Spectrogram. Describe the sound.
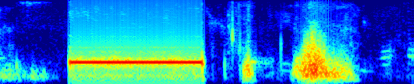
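The ringback tone of an outgoing telephone call sounds once: a steady mid-pitched beep lasting about one second, loud and clean, followed by a few brief bursts of sound that may be a voice.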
